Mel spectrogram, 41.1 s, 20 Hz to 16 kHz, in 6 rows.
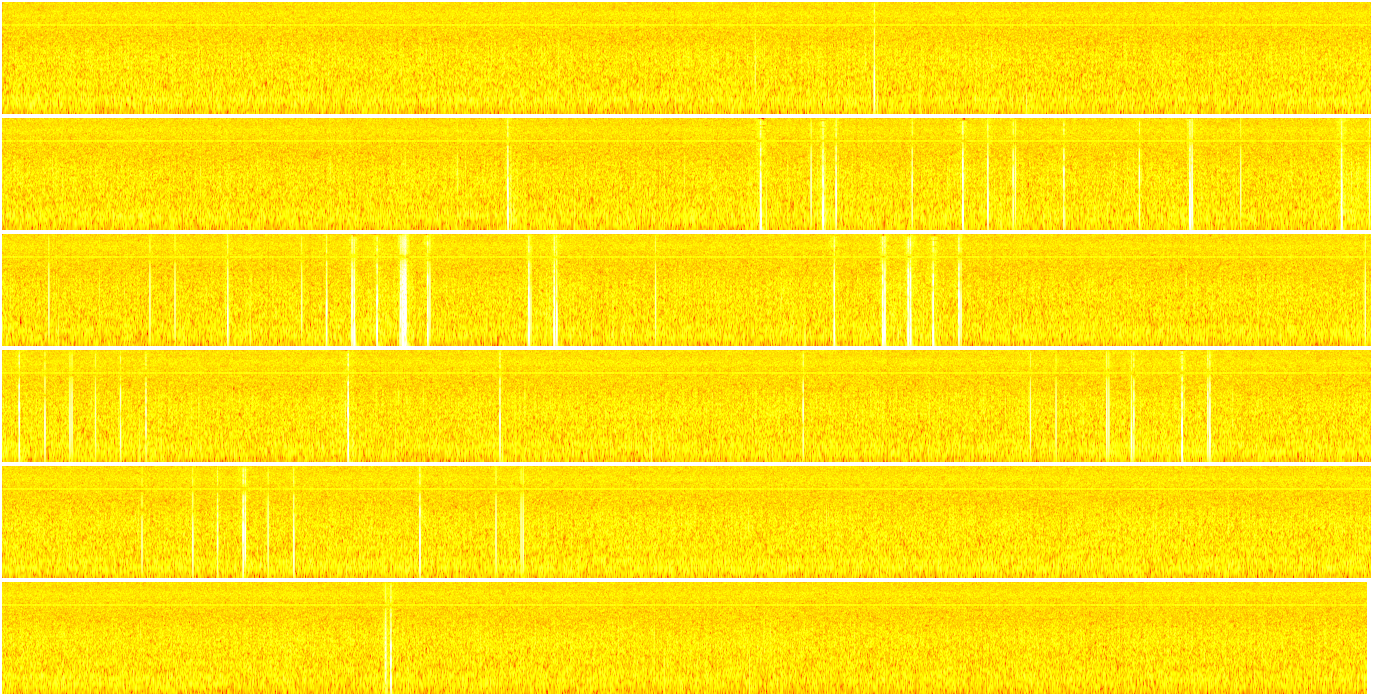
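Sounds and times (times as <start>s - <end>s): radio static hiss: 0.0s - 41.0s
sharp clicks and crackles: 8.8s - 18.6s, 20.4s - 23.2s, 23.8s - 26.8s, 27.9s - 30.2s, 36.1s - 36.3s.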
